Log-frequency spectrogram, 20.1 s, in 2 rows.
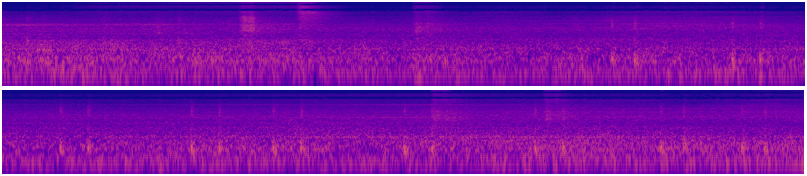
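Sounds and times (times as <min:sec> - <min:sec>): train wheels knocking on rail joints: 0:09.0 - 0:09.6, 0:10.6 - 0:11.4, 0:12.3 - 0:14.1, 0:14.8 - 0:20.0.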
